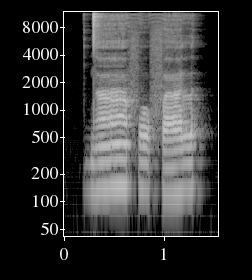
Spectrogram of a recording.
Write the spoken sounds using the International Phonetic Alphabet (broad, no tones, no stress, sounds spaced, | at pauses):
d ãː f ɔ f a l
